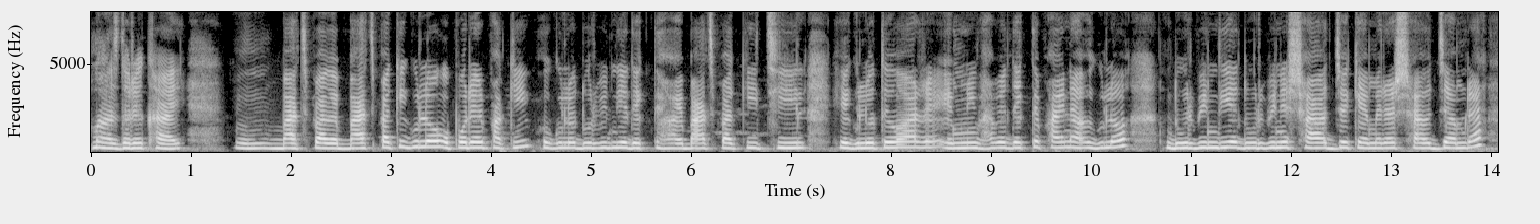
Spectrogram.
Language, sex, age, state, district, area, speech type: Bengali, female, 30-45, West Bengal, Dakshin Dinajpur, urban, spontaneous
